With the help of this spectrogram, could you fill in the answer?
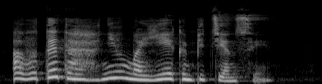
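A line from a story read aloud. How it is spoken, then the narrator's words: Slightly sad smile. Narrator (Russian): немного грустно улыбнулась Мария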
